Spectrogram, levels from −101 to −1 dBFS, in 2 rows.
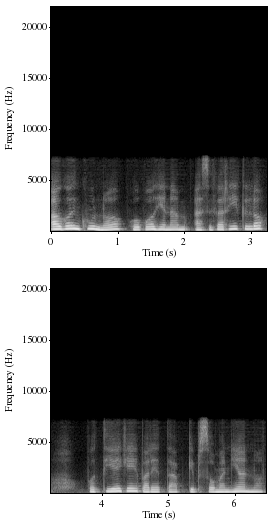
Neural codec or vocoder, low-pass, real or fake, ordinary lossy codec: codec, 16 kHz, 0.3 kbps, FocalCodec; 7.2 kHz; fake; none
